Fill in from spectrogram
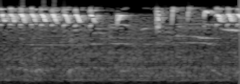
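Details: Male kinoy song kept for training other birds: a dense, very high buzzing trill, a pause with a few clipped high notes, then the trill starting again.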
